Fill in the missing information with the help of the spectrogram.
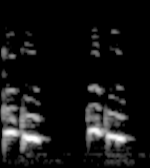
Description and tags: Two vocal "cuckoos" recorded by me in Audacity.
